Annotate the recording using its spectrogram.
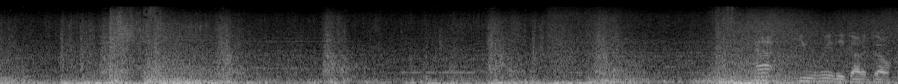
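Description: Heavy crashing blows thud and rumble nearby.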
